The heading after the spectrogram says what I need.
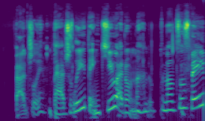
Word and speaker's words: Badgley: yeah yeah um for Jacob I'm thinking pen Bagley Badgley Badgley thank you I don't know how to pronounce his name uh Joseph Gordon levit oh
